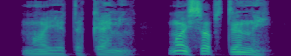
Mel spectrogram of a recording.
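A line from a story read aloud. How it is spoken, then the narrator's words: Warrior muttering. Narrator (Russian): пробормотал воин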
